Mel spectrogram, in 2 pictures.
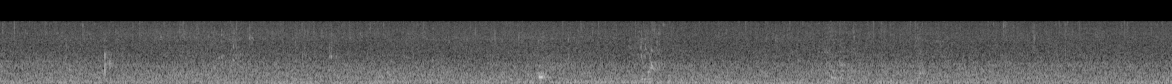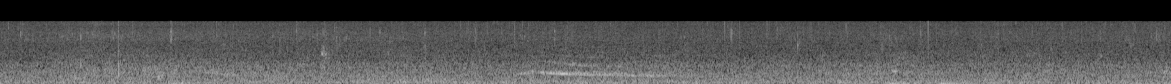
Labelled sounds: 17.4	17.7	humpback whale, 0.84 to 1.0 kHz

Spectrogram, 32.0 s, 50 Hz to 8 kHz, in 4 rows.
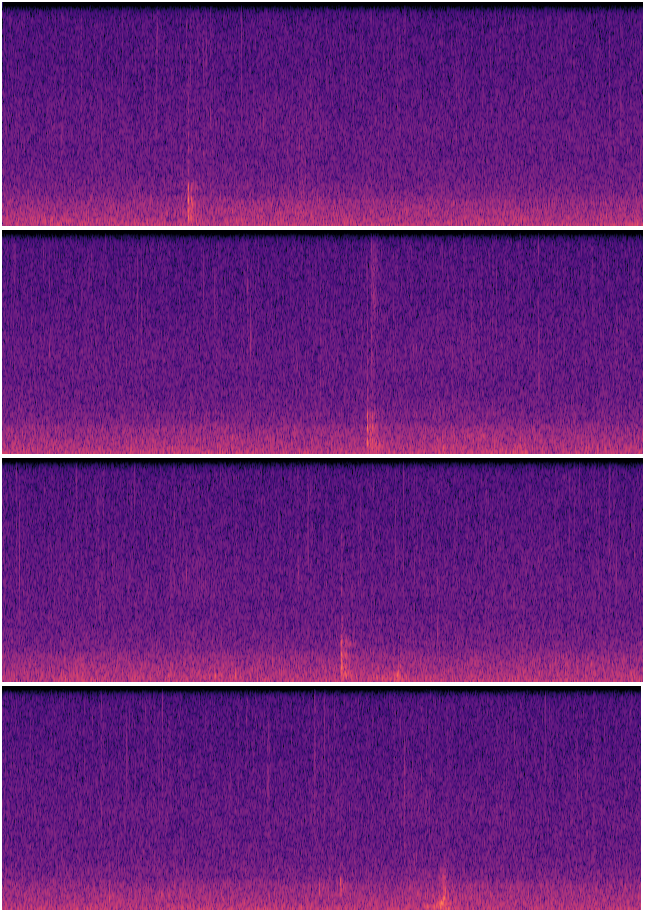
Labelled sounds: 20.2	20.5	croaking sound likely from a nearby submerged object, 1.3 to 1.7 kHz

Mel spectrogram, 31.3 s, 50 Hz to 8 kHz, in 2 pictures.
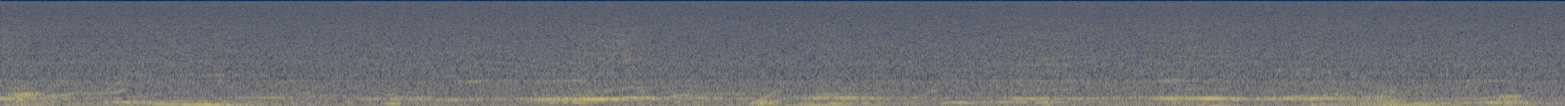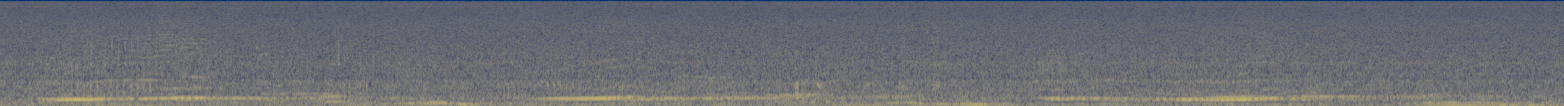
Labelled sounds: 17.5	17.7	humpback whale, 0.80 to 0.93 kHz

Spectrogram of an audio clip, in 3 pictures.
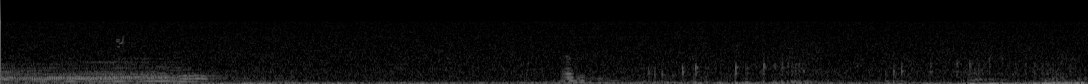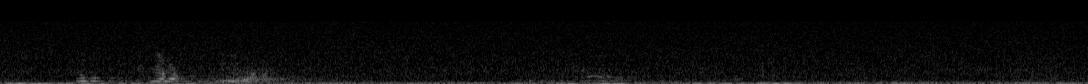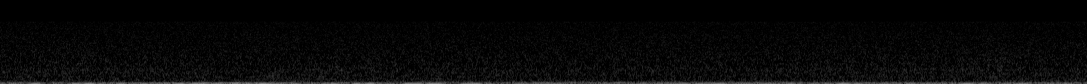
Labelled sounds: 0.8	1.2	humpback whale, 0.99 to 1.1 kHz

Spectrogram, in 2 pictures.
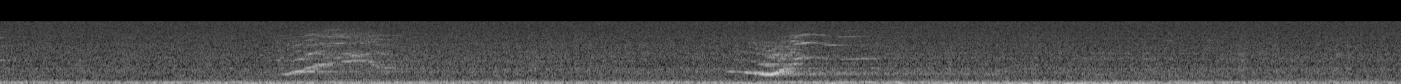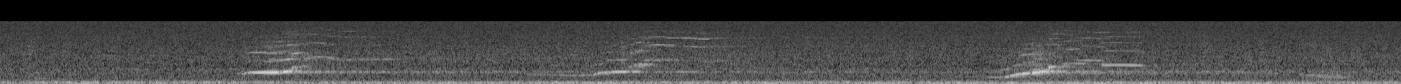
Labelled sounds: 3.0	4.0	humpback whale, 0.80 to 4.2 kHz
7.4	8.8	humpback whale, 1.2 to 4.2 kHz
16.5	17.4	humpback whale, 1.1 to 2.8 kHz
20.3	21.2	humpback whale, 0.80 to 3.7 kHz
21.8	22.1	humpback whale, 2.1 to 2.3 kHz
24.5	25.5	humpback whale, 0.80 to 3.7 kHz

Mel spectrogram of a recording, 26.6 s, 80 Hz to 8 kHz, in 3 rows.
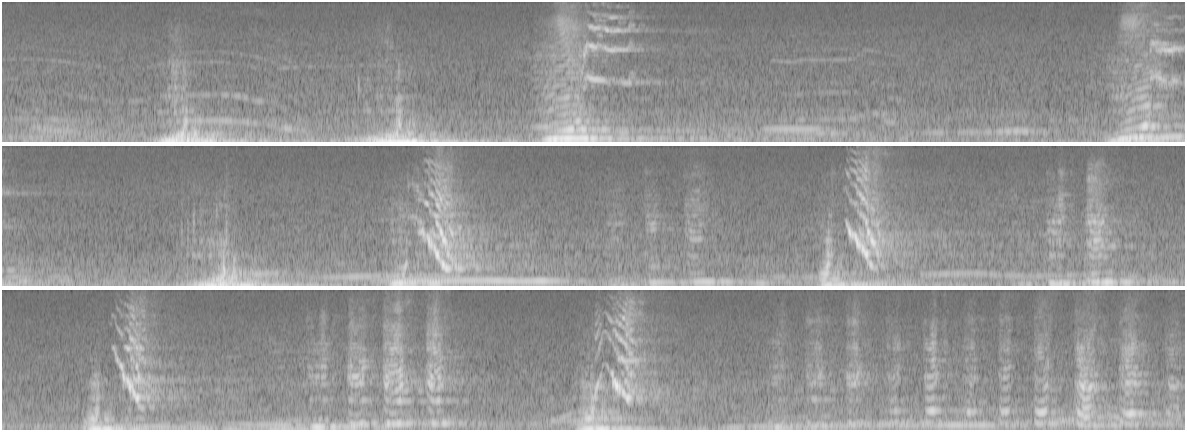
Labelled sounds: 0.0	0.7	humpback whale, 2.0 to 2.4 kHz
1.4	2.0	humpback whale, 0.90 to 2.6 kHz
4.3	5.0	humpback whale, 1.3 to 6.5 kHz
5.8	6.8	humpback whale, 1.1 to 2.8 kHz
8.3	9.0	humpback whale, 0.80 to 3.4 kHz
10.3	10.6	humpback whale, 0.90 to 1.2 kHz
11.9	12.3	humpback whale, 0.80 to 1.8 kHz
15.2	15.6	humpback whale, 0.80 to 1.6 kHz
18.6	19.0	humpback whale, 0.80 to 2.4 kHz
22.2	22.6	humpback whale, 0.80 to 3.4 kHz
24.0	24.3	humpback whale, 0.99 to 1.4 kHz
25.8	26.1	humpback whale, 0.80 to 1.1 kHz

